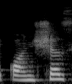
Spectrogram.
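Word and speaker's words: conscious: SC का उच्चारण कभी कभी श भी होता है, जैसे कि यहाँ पर इन स्पेलिंग्स में मिनिमम स्पेलिंग्स है। देखिए यहाँ पर है कॉन्शियस, उच्चारण दे रखा है, डिफिकल्ट है, इसलिए यहाँ पर जो है SC को श पढ़ रहे।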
